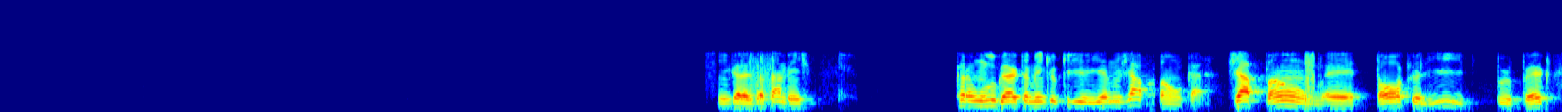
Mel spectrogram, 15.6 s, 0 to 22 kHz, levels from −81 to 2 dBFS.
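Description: Throughout, the iLBC codec confines the speech to roughly 300 Hz–3.6 kHz, so the spectrogram is empty above that band, and the sound is slightly rough and synthetic, consistent with 15.2 kbps, 20 ms frames. Lost iLBC frames at 5.56–5.60 s (40 ms), 11.42–11.55 s (120 ms) and 13.90–13.97 s (60 ms) become a held, buzzy vowel. The spectrogram shows repeated harmonic stripes, and in the waveform the level fades in the longest gap. Loose connector crackle at 7.49–7.72 s and 13.05–13.20 s is a brief irregular scratching, from a worn contact chopping the signal. It appears as dense vertical broadband spikes and jagged waveform dropouts.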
